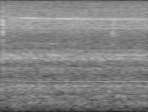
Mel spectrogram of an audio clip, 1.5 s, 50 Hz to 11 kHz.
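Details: Cough assist machine for a child patient, set to manual mode during a pressure check (exhale 40, inhale 20) before the mask is attached: steady whooshing motor and airflow noise while the device runs.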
